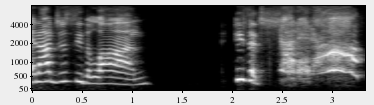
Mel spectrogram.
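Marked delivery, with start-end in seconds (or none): 2.3-3.4 very high, mild yell. Retelling how the fiance reacted to the car trouble: imitating someone screaming. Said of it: "he starts screaming at me".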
